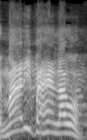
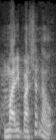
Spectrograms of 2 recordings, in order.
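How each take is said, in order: First: Put-on louder, higher grab for the baby; mock eager shout of give him to me; competing relative. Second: Another relative. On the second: Retold or imitated. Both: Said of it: "બધા હરીફાઈ કરે".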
